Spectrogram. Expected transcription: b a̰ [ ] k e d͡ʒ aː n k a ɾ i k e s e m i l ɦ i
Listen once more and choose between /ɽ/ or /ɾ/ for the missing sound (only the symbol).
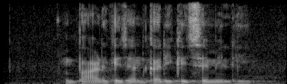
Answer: ɽ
